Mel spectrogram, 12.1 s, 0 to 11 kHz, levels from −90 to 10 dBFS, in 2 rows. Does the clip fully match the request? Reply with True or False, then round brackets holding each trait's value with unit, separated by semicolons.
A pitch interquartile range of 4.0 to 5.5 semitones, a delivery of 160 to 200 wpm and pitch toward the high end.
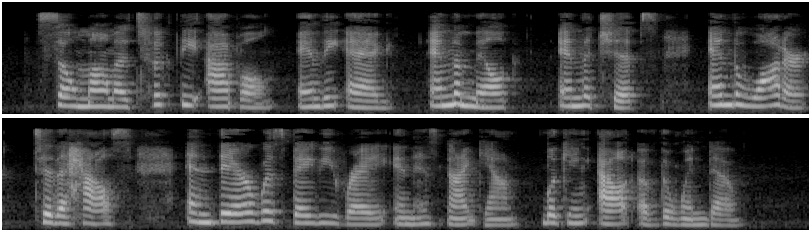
True (4.5 semitones; 165 wpm; 220 Hz)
